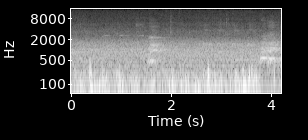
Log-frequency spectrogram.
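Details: A neighbour's four dogs bark on January 20, 2021. Short, thudding barks are scattered through, with a couple of higher, drawn-out yelping notes over a low background rumble.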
